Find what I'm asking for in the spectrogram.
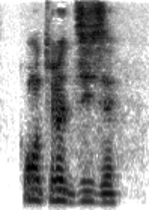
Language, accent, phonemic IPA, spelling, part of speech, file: French, Canada, /kɔ̃.tʁə.di.zɛ/, contredisais, verb, LL-Q150 (fra)-contredisais.wav
- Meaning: first/second-person singular imperfect indicative of contredire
